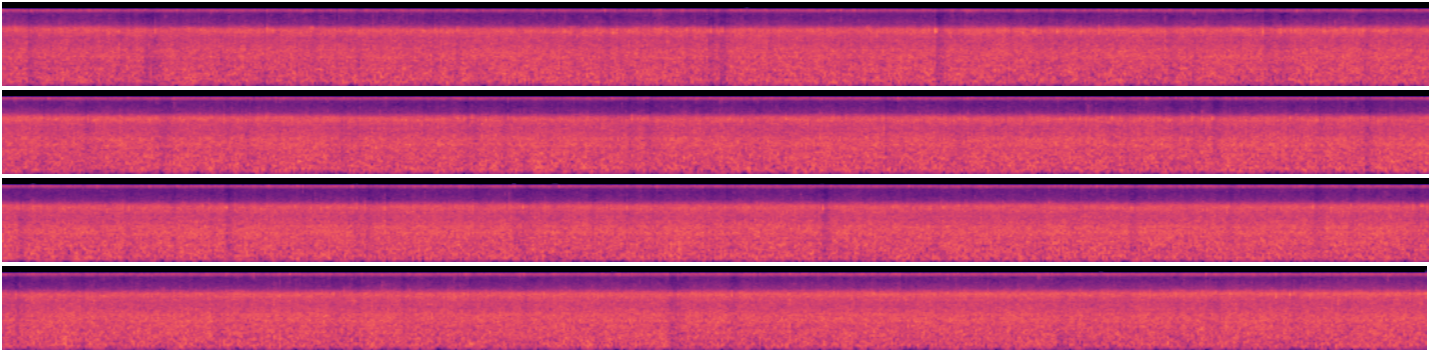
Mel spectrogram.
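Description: Heavy rain pouring down steadily through trees: a dense, even hiss that holds constant throughout.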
